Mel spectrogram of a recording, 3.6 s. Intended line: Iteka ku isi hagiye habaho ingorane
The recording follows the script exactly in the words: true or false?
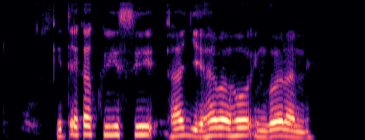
true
